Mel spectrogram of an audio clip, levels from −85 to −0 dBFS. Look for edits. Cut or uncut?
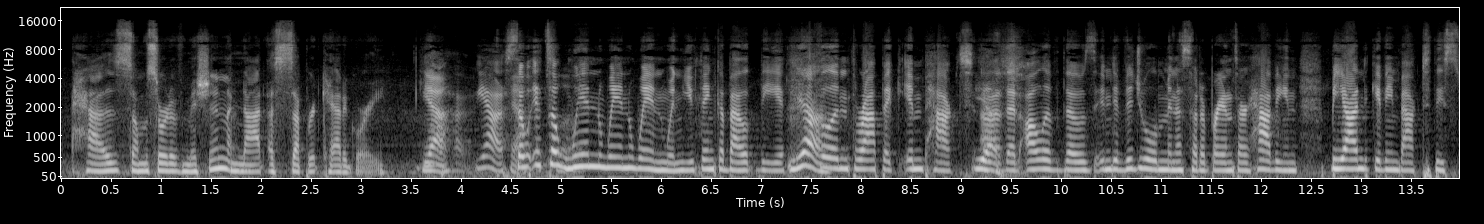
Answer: cut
